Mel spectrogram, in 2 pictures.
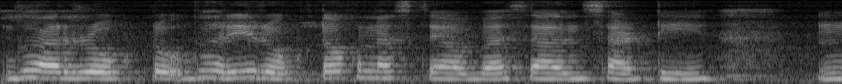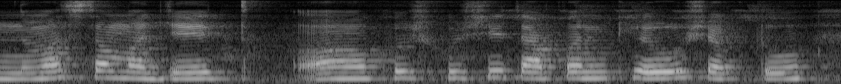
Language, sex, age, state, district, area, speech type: Marathi, female, 18-30, Maharashtra, Yavatmal, rural, spontaneous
